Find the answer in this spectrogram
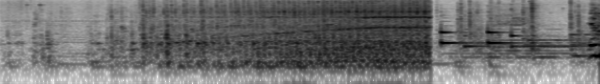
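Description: Brother Luminaire embroidery machine sewing an appliqué tack-down stitch, the needle running faster and faster with a rising whine, then stopping abruptly. A short run of steady, stepped electronic tones follows the stop.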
